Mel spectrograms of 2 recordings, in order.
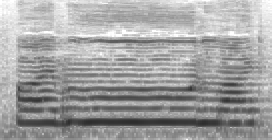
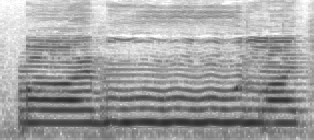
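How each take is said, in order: Both takes have the same delivery.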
